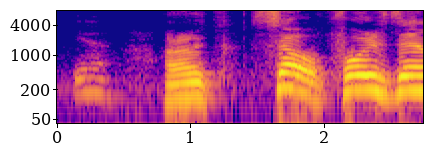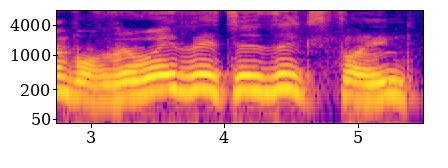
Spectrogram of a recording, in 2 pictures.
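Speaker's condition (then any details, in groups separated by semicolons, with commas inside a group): Cerebral palsy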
